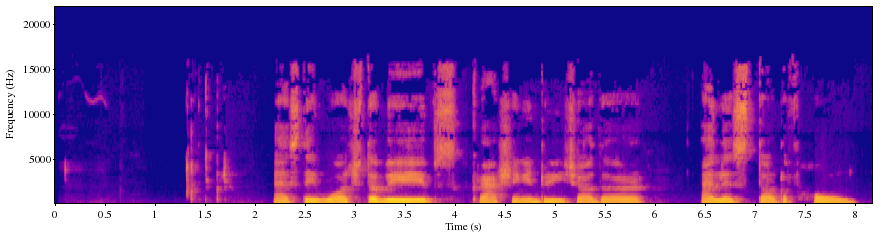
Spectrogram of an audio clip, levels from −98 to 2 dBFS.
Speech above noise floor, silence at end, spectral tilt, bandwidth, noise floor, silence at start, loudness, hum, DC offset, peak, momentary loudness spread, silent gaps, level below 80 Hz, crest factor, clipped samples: 61 dB; 0.15 s; -4.5 dB/octave; 16 kHz; -78 dBFS; 2.2 s; -18 LUFS; none; under 0.1%; -2 dBFS; 18 LU; none; -66 dBFS; 16 dB; under 0.1%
